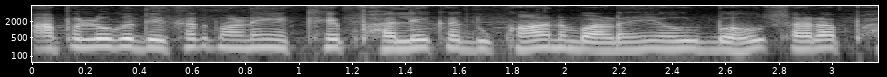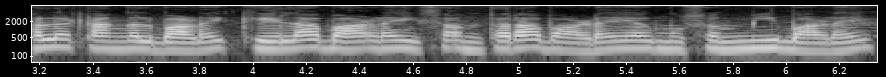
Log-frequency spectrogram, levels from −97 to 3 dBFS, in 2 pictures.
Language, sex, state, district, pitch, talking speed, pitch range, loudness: Bhojpuri, male, Uttar Pradesh, Deoria, 195 Hz, 210 wpm, 185-205 Hz, -18 LUFS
